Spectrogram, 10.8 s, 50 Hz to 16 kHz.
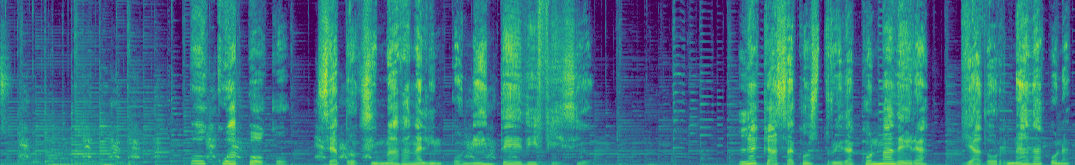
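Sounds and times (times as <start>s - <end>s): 
dogs yelping and howling: 0.0s - 2.6s, 3.2s - 4.0s, 4.6s - 5.0s
several dogs barking in the distance: 0.0s - 5.4s
speech: 1.9s - 6.1s, 7.4s - 10.7s.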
